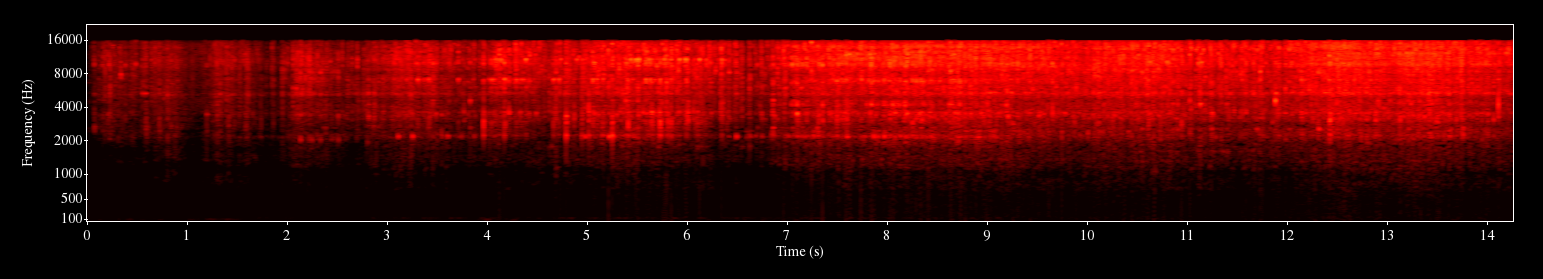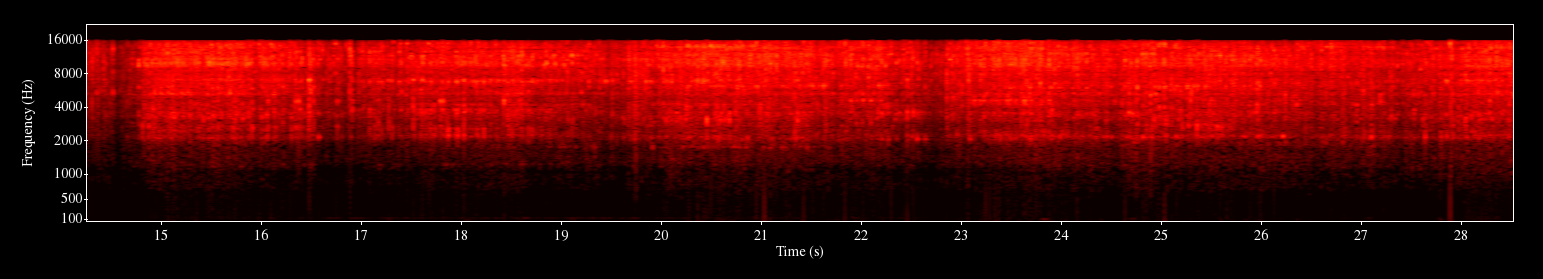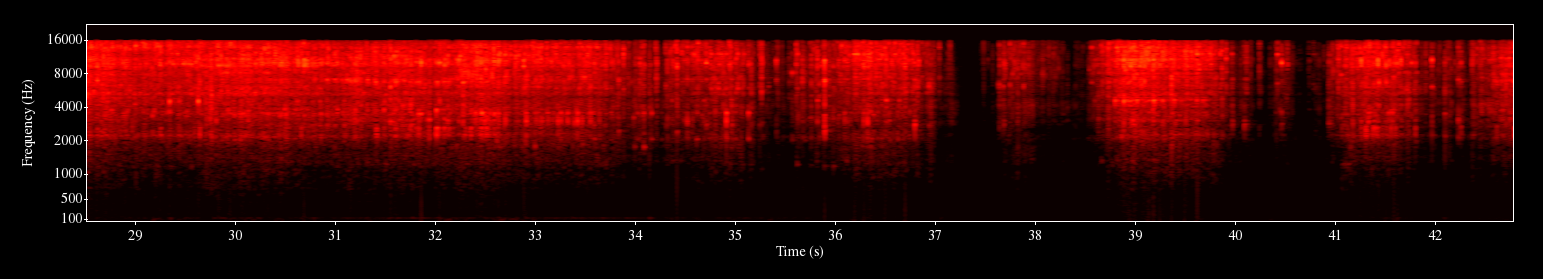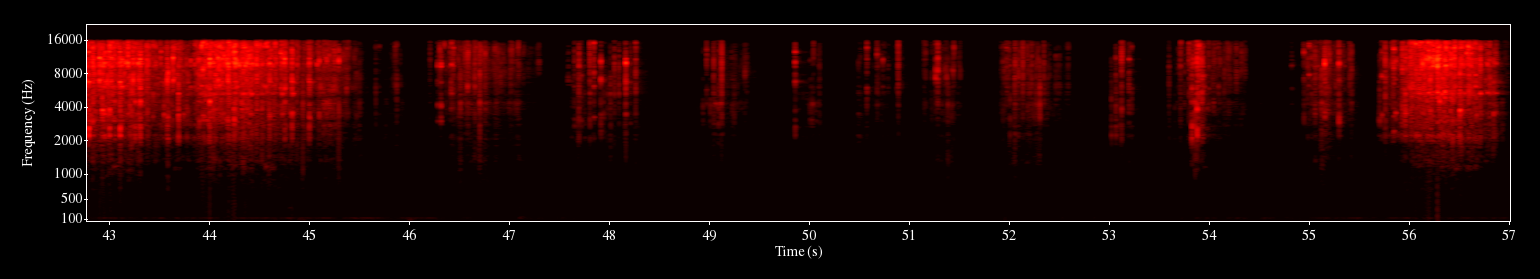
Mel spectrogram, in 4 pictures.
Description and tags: A slowly tilted small rainstick, stopping intermittently. Recorded w/ Soundbooth and a Sterling MT-66, -10db cut and low roll off.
